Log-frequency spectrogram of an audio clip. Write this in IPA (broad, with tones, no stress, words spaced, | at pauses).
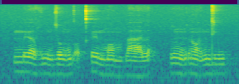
mø˥˨ɐ̯vu˧˩nzo˧˩ ŋɡɔ̰˥˨kʰø˥˨ mɔ̃˧˩mba˧˩˧l | lũ˧˩˧rɔ̃˧˩˧lndi˧w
